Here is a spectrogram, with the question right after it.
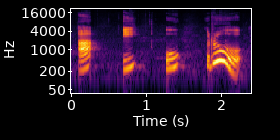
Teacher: హస్వములు వచ్చేసి ఒక మాత్ర కాలంలో ఉచ్చరింపబడేవి హస్వములు అని అంటారు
